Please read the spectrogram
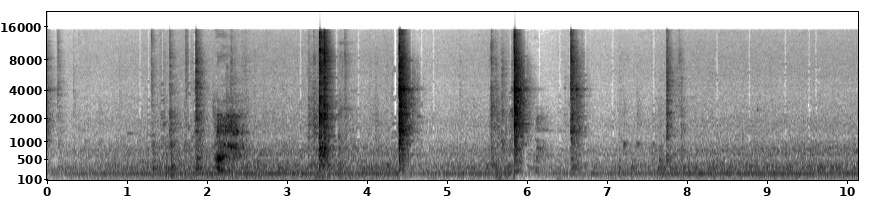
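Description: Lid of a stainless steel pot still being handled and taken off with oven mitts: a handful of sharp metallic clanks and knocks, the loudest four spread through the middle of the stretch. A faint steady hum runs underneath.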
